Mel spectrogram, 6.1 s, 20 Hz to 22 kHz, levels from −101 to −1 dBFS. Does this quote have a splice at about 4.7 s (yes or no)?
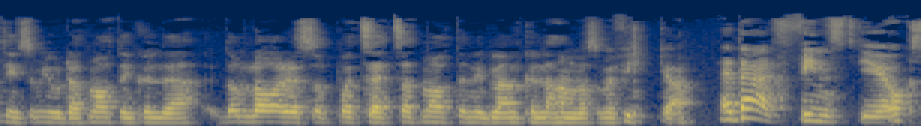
yes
